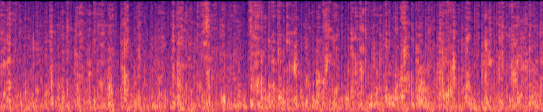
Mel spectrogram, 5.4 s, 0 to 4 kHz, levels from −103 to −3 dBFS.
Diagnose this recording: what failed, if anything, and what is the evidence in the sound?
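The call processing stage failed: a noise suppressor applied to music or sounds stays engaged throughout. Held tones and tails sink by roughly 5 dB while onsets pass. Band-limiting at 4 kHz suggests G.711.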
